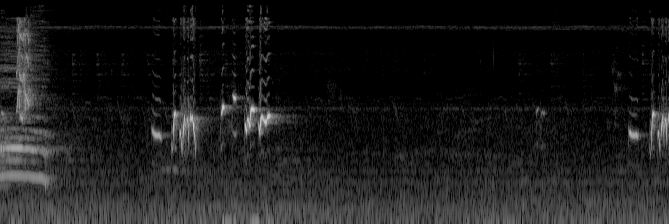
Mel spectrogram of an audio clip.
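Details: Kutilang emas, sooty-headed bulbul, singing in clear, bubbly warbled phrases of a few notes each, separated by long pauses; a different, harsher, drawn-out call is heard at the start.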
